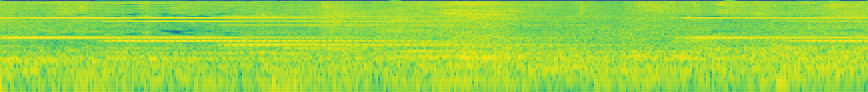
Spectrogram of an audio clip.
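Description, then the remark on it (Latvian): A break bell in a parliament chamber rings steadily and loudly for the whole stretch, a buzzing, rattling electric clang with sustained high tones and no pauses, and no voices are heard. “Lūdzu zvanu.”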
